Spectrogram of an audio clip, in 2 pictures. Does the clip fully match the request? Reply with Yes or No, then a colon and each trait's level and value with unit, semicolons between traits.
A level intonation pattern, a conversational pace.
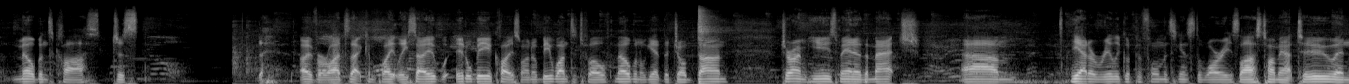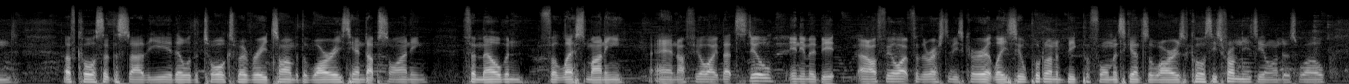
No: narrow, 1.9 semitones; fast, 250 wpm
